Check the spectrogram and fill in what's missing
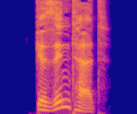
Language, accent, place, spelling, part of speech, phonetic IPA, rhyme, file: German, Germany, Berlin, gesintert, verb, [ɡəˈzɪntɐt], -ɪntɐt, De-gesintert.ogg
- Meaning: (verb) past participle of sintern; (adjective) sintered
